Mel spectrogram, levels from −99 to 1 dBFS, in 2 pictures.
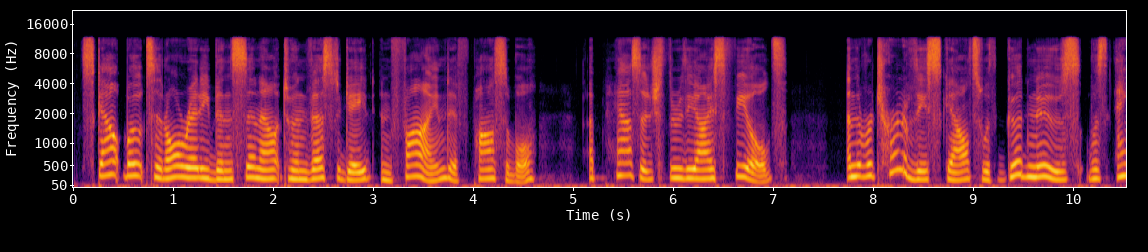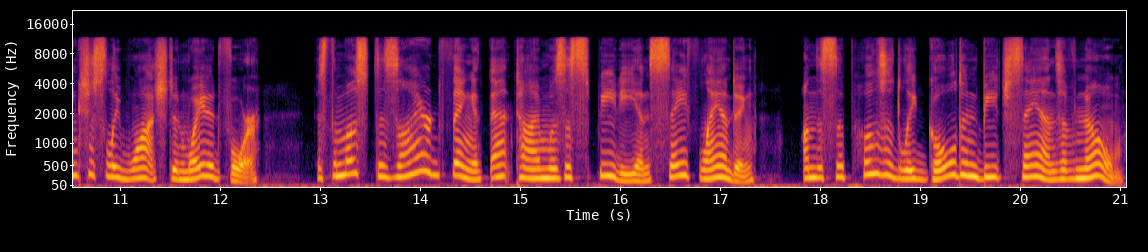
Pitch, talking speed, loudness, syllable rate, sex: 220 Hz, 160 wpm, -17 LUFS, 4.4 syllables/s, female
